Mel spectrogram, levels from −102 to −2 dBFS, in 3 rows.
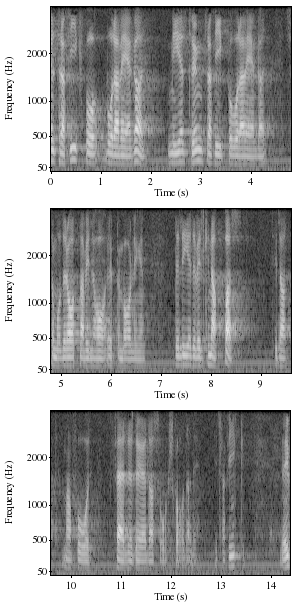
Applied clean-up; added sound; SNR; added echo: none; none; none; none.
